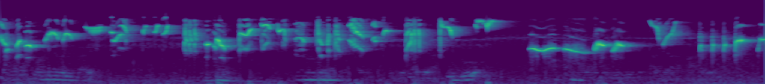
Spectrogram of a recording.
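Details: Orange-headed thrush singing, used as a lure recording to prompt reluctant birds to sing: a rich, fast jumble of varied whistles, trills and mimicked notes, loud and high-pitched, with brief pauses and a smooth warbled phrase near the end.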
